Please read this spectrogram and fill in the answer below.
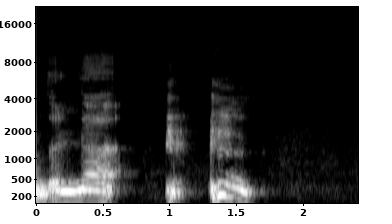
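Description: A man's voice making three short wordless vocal sounds: the first, about half a second long, starts right away, and two brief ones follow about a second in.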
